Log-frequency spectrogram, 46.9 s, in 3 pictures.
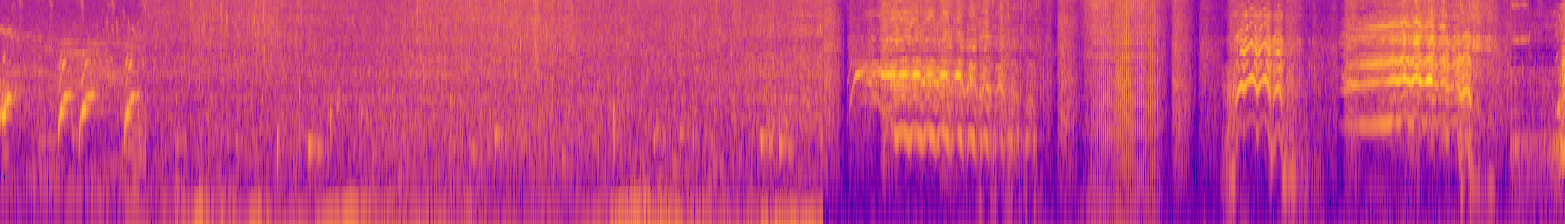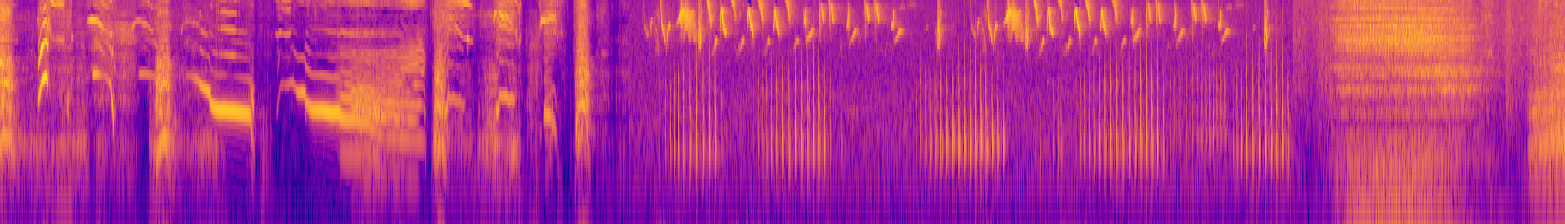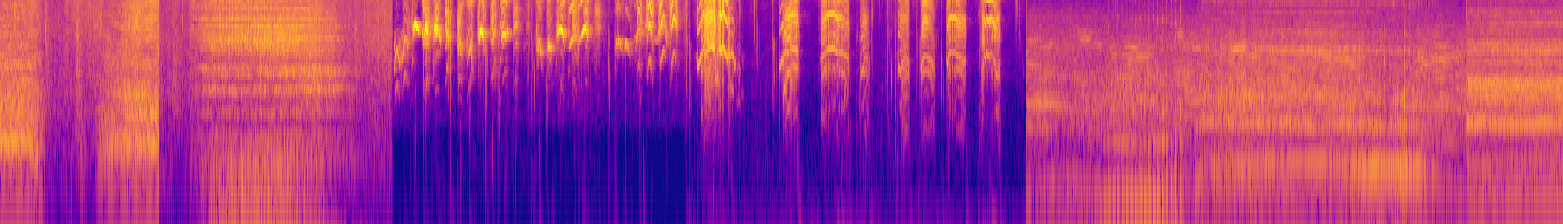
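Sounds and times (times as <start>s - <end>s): dog growling and yelping: 15.2s - 21.4s
rat squeaking: 35.3s - 41.4s.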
